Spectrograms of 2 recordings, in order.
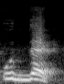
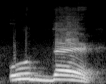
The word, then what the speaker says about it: উদ্বেগ: আচ্ছা 3 নম্বরে দেখে, এখন উপসর্গজয় গঠিত শব্দে খণ্ডত্ব দয়ের সাথে বফলার ব বাংলা উচ্চারণে লুপ্ত হয় না। তাহলে উদ্বেগ, দেখো কি বলছি এটা? উদ্বেগ, উদ্বেগ।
